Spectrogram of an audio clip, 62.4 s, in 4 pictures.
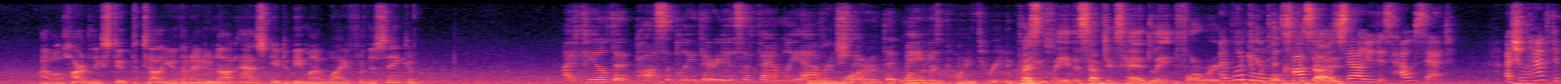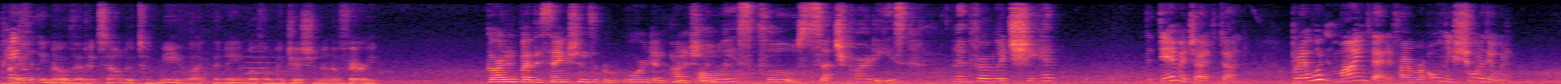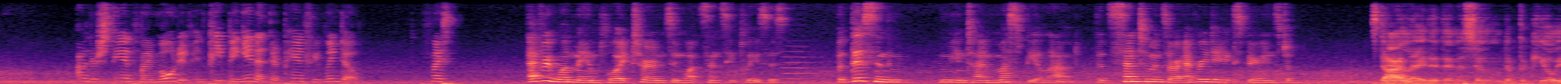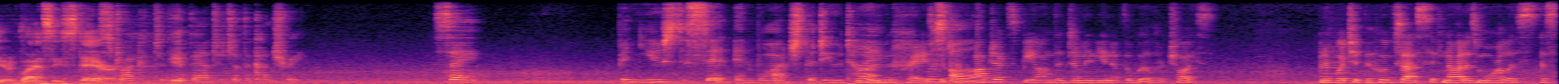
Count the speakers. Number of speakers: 8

